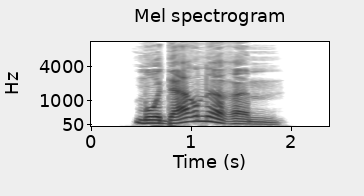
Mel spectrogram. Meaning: strong dative masculine/neuter singular comparative degree of modern
- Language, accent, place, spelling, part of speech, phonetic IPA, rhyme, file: German, Germany, Berlin, modernerem, adjective, [moˈdɛʁnəʁəm], -ɛʁnəʁəm, De-modernerem.ogg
